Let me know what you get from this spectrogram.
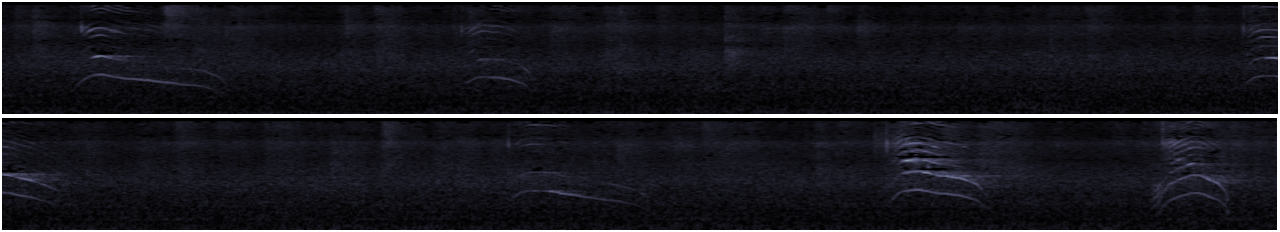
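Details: Kittens being dried with a towel and a gentle hair dryer meow repeatedly: five short, sharp, downward-sliding cries spread across sixteen seconds, over a steady low blowing hum.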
